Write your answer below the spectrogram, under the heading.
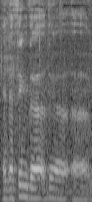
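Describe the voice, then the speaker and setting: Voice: medium pitch, fairly even intonation, measured pace, gravelly. A person patiently explaining board game rules as the host to players at a table and checking that they follow. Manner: patient, instructive, checks understanding. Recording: noisy room with background ambience.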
